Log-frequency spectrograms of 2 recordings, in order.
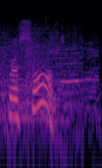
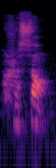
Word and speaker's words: croissant: Now, the news reporter's pronunciation is very good. Croissant, croissant, something like that. But most Americans say croissant, croissant, croissant. I like a croissant. I'd like a croissant, please. So there are several pronunciations, but her pronunciation, very good.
